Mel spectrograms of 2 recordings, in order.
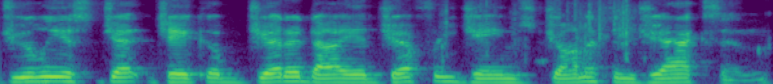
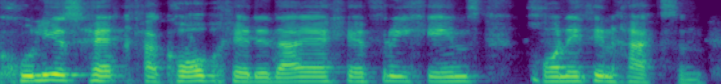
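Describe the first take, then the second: First: The names begin with a normal J sound. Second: The names begin with a breathy H sound.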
